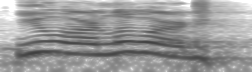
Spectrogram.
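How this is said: It is said through a clenched, wired jaw.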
